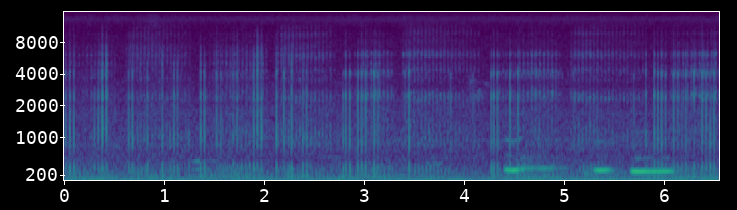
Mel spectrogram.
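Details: Close purring of a house cat, low and throaty with pulsing breath cycles; a few short faint tonal squeaks appear near the end over a steady background hum.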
